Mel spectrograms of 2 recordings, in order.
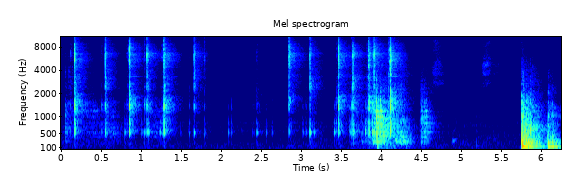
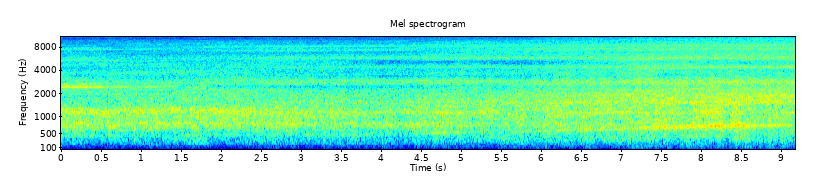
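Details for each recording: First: New 7-inch/6-inch variable speed car polisher, head turned slowly by hand unplugged; irregular gritty clicks and crunches instead of smooth turning, crunchy gear noise, later fixed. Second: Alloyman corded variable-speed car polisher (speeds 1–7), running off the pad, with a trigger that sounded crunchy. Smooth motor whir climbing in pitch through the speeds, then winding down evenly. Normal running.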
